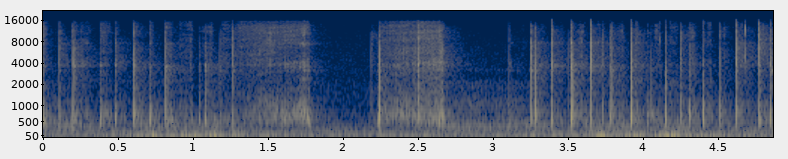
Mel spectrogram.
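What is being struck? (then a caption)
Wooden lid of a glass candle jar. Long acrylic nails tap and scratch across the flat bamboo/wooden lid of a small glass candle jar held close to the microphone. Rapid, dry clicking taps with almost no ring are interrupted midway by a softer stretch of scraping, then the quick tapping returns.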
